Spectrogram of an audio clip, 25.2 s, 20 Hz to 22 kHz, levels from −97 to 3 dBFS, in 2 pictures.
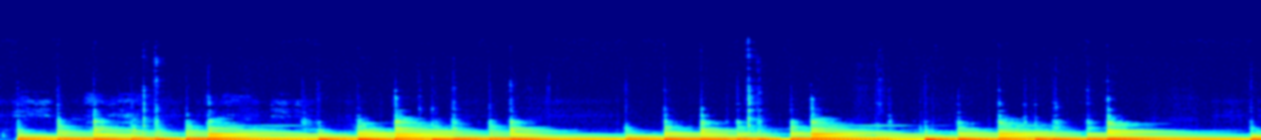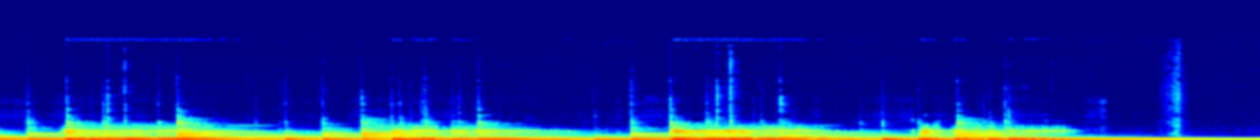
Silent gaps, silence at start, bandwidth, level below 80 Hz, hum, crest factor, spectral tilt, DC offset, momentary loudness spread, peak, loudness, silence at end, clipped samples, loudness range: none; 0.15 s; 3.7 kHz; -46 dBFS; none; 18 dB; -11 dB/octave; under 0.1%; 10 LU; -2 dBFS; -19 LUFS; 0 s; under 0.1%; 4 LU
